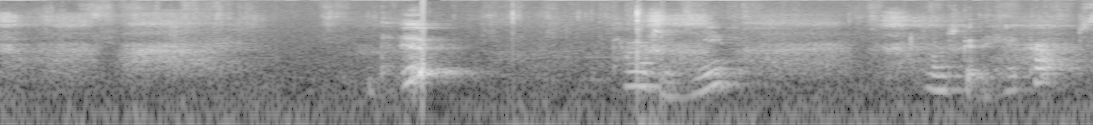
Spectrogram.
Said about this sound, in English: Pardon me. Mum's got the hiccups. Yes, the hiccups. Hiccups.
